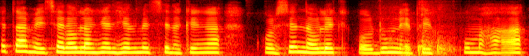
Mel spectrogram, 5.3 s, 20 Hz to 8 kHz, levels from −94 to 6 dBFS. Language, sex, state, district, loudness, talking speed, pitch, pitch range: Mizo, female, Mizoram, Aizawl, -16 LUFS, 235 wpm, 230 Hz, 220-240 Hz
